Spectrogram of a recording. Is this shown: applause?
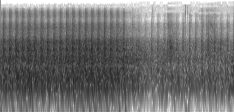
no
